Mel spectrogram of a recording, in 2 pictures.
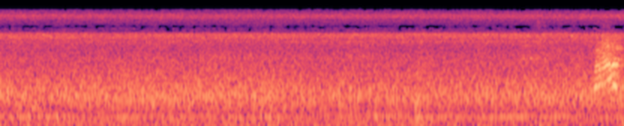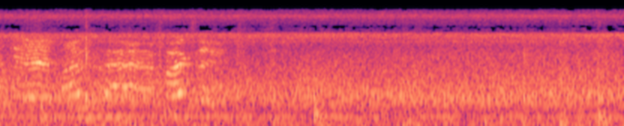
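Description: Steady outdoor background hiss with a low, even hum, and a toddler's brief high-pitched squeals a few seconds in.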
